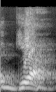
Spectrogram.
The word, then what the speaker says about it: ज्ञ: तो ये बन गया ज्ञ इसका प्रोनंसिएशन उच्चारण है ज्ञा इससे बनने वाले शब्द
